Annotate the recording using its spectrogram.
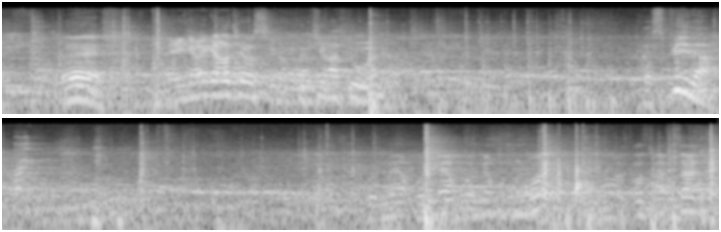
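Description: A table football ball knocks sharply against rods and walls.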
